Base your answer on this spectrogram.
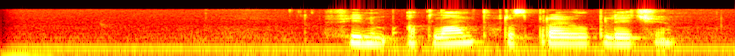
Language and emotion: Russian, neutral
